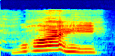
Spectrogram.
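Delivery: high, strained near-crying questions; tearful pleading. Acted. Sarasa pleading with her old rival, close to tears. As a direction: ask why while your voice cracks with tears.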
